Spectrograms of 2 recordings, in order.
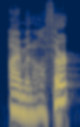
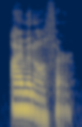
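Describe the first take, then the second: First: The voice rises at the end like a question. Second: The voice falls at the end like a statement. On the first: The speaker sounds unsure and invites scrutiny. "Then they had them add question inflections to those statements" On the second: The speaker sounds sure of herself. "They had people listen to statements"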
